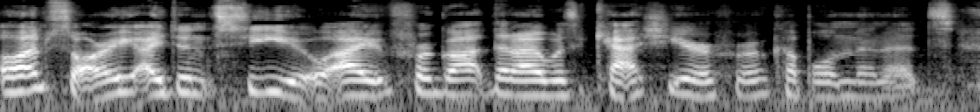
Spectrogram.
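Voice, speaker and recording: Putting on a character voice, a woman of medium pitch speaks raspily at a fairly quick pace over clear background noise. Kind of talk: comic absurdist skit. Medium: solo performance.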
